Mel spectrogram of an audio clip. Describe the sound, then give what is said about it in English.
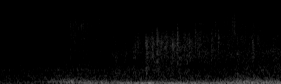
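A sustained, roaring crackle of elemental magic held in the palm of a hand swells up after a brief moment and holds steady, dense hiss layered over a deep rumbling undertone, with no voices. “Crackling the elements in the palm of your hand doesn't scare me.”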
